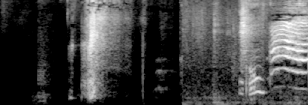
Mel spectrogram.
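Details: Domestic cat in a funny pet compilation: a short, bright, harmonic meow closes the excerpt after scattered knocks, rustles and brief thumps, with a low steady hum underneath.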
